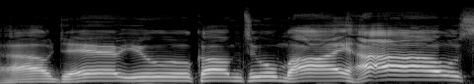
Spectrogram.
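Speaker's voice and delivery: very slow, haunting, spooky ghost voice. Planning a Ouija board video, acting out a line in a ghost voice. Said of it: "I was doing a ghost voice".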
